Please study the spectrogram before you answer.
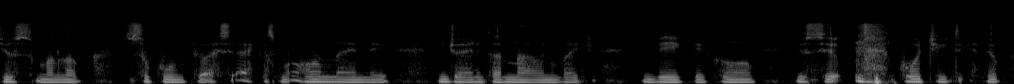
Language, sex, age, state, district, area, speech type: Kashmiri, male, 45-60, Jammu and Kashmir, Bandipora, rural, spontaneous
